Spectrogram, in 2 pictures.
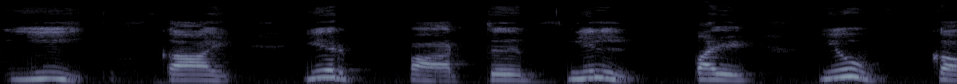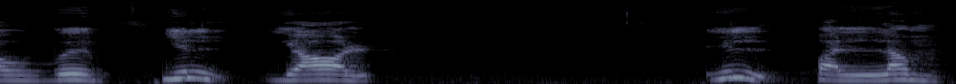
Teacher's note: இவை வல்லினம் பிறக்கும் இடமான மார்புக்கும் மெல்லினம் பிறக்கும் இடமான மூக்கிற்கும் இடைப்பட்ட இடமான கழுத்திலிருந்து பிறக்கின்றது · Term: இடையின எழுத்துக்கள்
